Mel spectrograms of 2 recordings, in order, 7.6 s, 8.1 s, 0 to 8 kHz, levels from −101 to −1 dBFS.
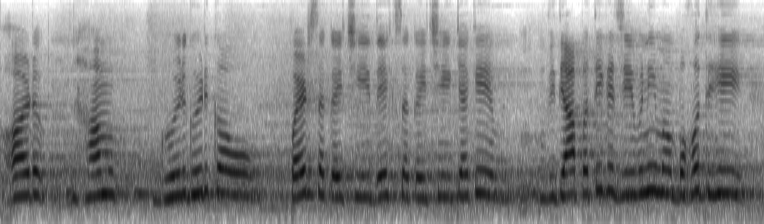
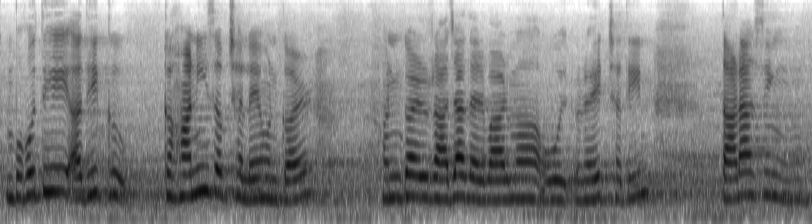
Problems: background sounds at intervals, background conversations at intervals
